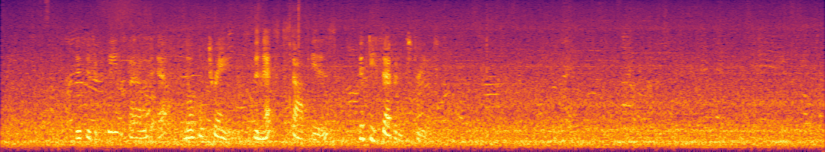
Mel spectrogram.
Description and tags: NYC Metro sounds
